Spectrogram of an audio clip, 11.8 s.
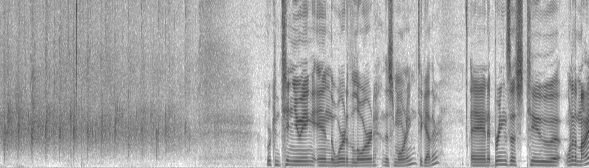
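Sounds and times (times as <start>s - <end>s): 
applause: 0.0s - 5.1s
speech: 5.4s - 11.7s.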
